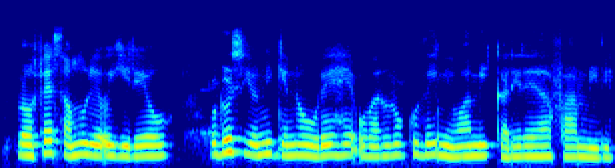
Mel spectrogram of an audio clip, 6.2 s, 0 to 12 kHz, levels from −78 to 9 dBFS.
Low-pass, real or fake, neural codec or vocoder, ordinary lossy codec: 7.2 kHz; fake; codec, 16 kHz, 2 kbps, X-Codec, HuBERT features, trained on balanced general audio; AAC, 64 kbps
